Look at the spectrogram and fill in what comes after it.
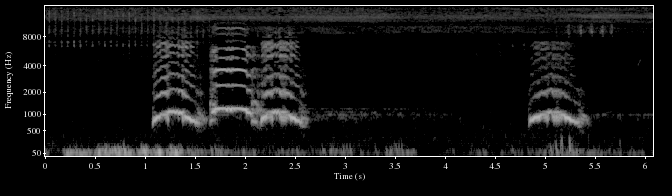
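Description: A bird calling outdoors in a meadow: three short, clear calls in quick succession, then a fourth a couple of seconds later, with wind rumbling on the microphone for the first second and a half.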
